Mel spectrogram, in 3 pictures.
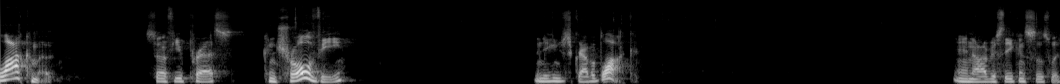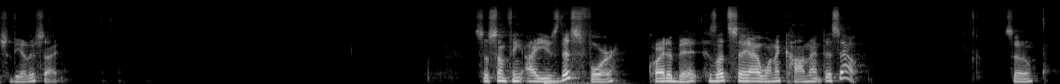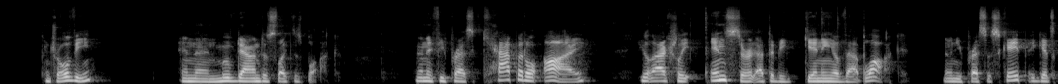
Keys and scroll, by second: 3.0 ctrl+v, 4.7-18.8 typing, 21.0 ctrl+v, 21.9-23.6 typing, 30.1-30.9 typing.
